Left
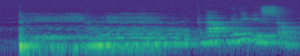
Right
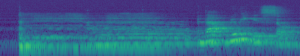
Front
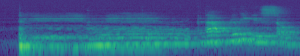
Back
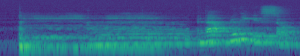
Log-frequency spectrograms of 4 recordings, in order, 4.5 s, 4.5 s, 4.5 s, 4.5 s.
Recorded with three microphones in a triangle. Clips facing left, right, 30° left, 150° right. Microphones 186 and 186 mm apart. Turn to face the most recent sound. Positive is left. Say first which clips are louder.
# right 3 dB, back 2 dB
turn(degrees=-85)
